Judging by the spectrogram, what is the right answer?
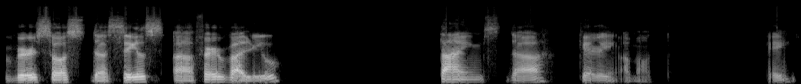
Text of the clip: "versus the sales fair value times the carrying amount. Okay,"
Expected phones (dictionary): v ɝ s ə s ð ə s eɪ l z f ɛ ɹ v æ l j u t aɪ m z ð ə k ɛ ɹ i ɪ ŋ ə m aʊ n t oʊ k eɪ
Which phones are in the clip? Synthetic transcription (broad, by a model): v ɝ s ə s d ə s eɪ l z f ɛ ɹ v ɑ l j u t aɪ m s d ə k ɛ ɹ i ɪ ŋ ə m aʊ n t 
